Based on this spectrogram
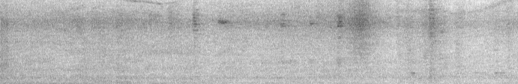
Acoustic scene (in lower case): street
